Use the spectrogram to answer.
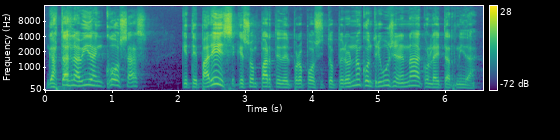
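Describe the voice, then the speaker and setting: A man's voice: a little high, lively intonation, normal speed. An older man preaching a sermon, emphatic and returning again and again to firm refrains.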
